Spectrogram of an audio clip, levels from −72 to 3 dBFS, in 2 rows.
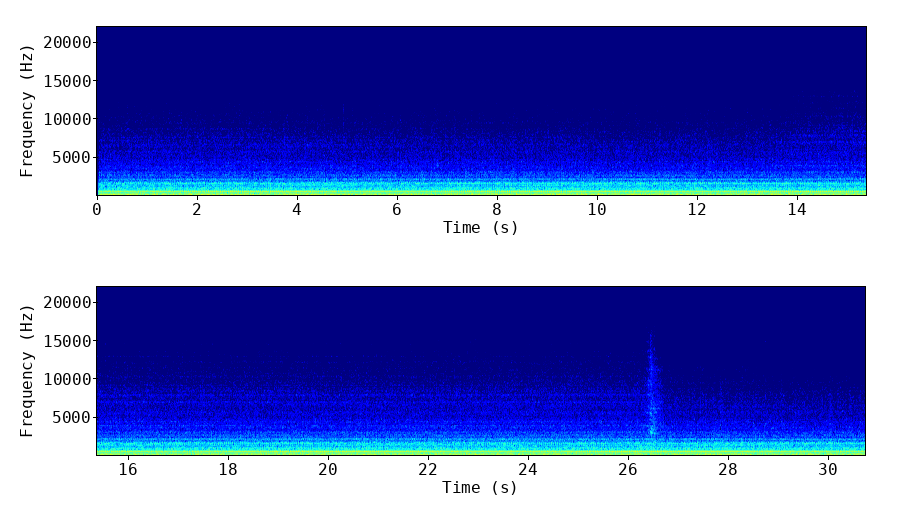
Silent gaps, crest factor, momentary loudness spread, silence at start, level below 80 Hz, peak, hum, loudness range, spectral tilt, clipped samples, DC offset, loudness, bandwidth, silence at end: none; 14 dB; 1 LU; 0 s; -38 dBFS; -16 dBFS; none; 0 LU; -7 dB/octave; under 0.1%; under 0.1%; -30 LUFS; 16 kHz; 0 s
